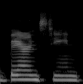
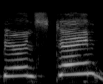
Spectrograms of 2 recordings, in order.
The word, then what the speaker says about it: Berenstain: it is in fact the berenstain bears so it is spelled b-e-r-e-n-s-t-a-i-n and apparently it has always been that way the writers of the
